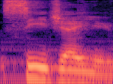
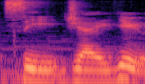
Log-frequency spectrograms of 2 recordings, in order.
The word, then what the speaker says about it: CJU: some people's minds by pronouncing it CJU instead of CJU or Kaju or something like that. Another pronunciation, that's how it's meant to be pronounced, as I'm saying the letters, like it's an acronym, because it kind of is.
